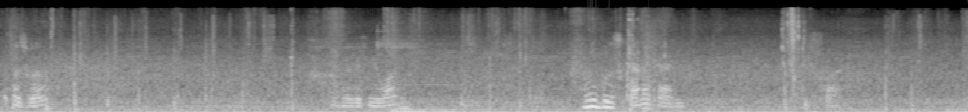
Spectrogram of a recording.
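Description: Footsteps run over stone and grass.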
